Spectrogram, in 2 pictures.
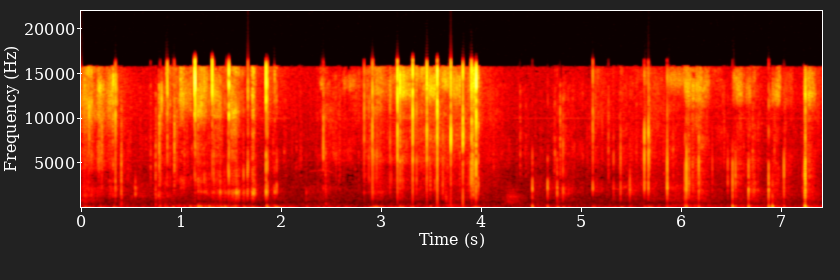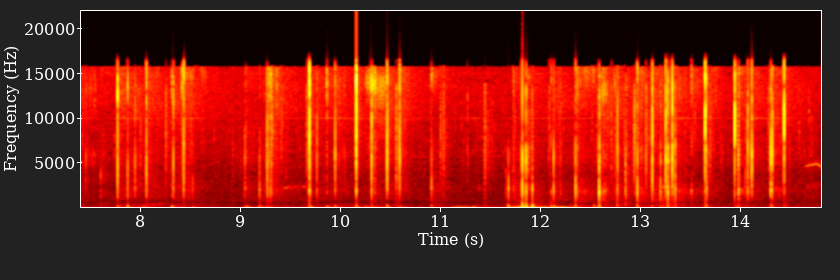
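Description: A solid segmented dark chocolate bar, held upright, is tapped with long nails. The result is a rapid, irregular run of short, dry clicks and ticks that die away almost at once, with occasional louder knocks and a soft crinkly texture in between. A heavier thump comes near the twelve-second mark.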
